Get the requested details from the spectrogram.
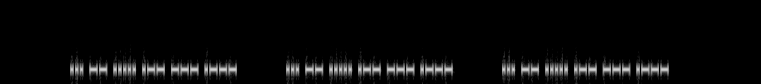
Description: Morse code, heard as a keyed tone, about 52 wpm, 700 Hz. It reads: SM5WOJ SM5WOJ SM5WOJ
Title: DXCC-100 Call Signs - 6 Characters - Repeated 3x - 50wpm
